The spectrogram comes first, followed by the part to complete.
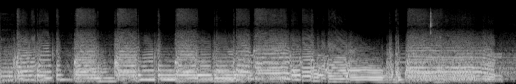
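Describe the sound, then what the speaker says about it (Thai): Distorted electric guitar through a Peavey Bandit 112 amplifier, a gritty overdriven riff of sustained chords and notes, loud and continuous with no talking. "มาลองเสียงแตกดูครับ"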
